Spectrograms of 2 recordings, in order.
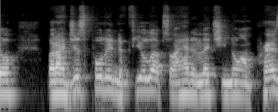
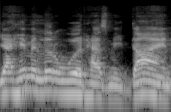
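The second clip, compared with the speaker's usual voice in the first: plain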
